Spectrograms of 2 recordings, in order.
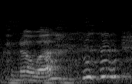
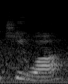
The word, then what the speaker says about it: quinoa: to use quinoa or I used to pronounce it Noah but it's actually quinoa alright so cue ball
